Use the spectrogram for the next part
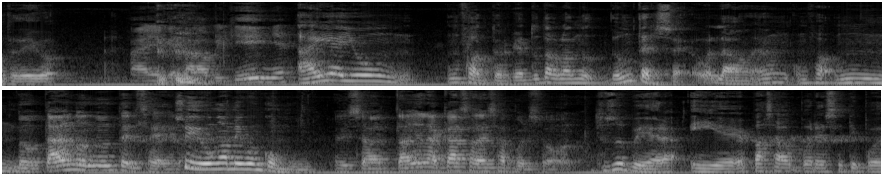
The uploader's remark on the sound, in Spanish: Primer programa de ensayo, donde grabamos con: Un celular, jugando play, en una sala, y más lejos que el diache del mismo cel.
